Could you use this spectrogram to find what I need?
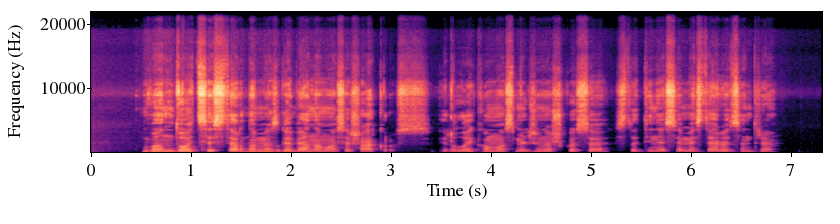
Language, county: Lithuanian, Utena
